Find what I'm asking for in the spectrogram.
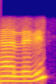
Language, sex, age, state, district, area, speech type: Santali, male, 18-30, West Bengal, Bankura, rural, conversation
